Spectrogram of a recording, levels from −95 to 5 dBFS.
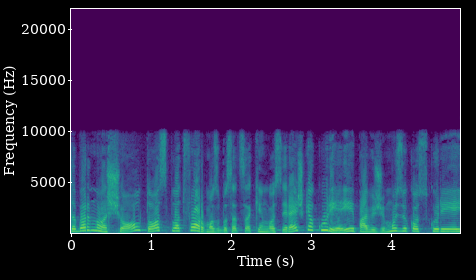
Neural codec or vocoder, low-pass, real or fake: none; 9.9 kHz; real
